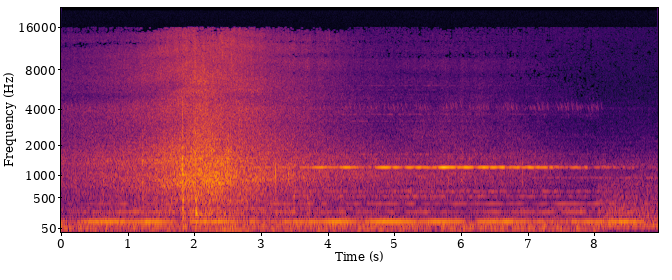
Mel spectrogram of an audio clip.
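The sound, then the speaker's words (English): A small car drives along Highway 110 from Phoenix to Los Angeles, past Palm Desert toward Palm Springs, around 2:55 a.m., with a steady engine drone and road rumble, a louder whoosh of passing traffic swelling early on, then a constant hum alone. “A small car traveling on 110 from Phoenix to LA passed Palm Desert and headed towards Palm Springs.”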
